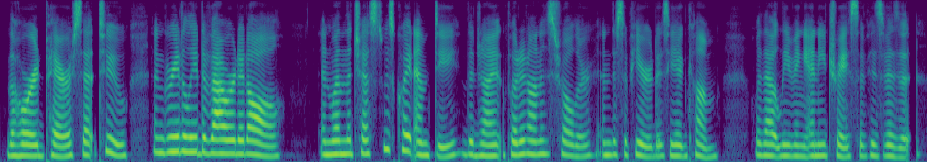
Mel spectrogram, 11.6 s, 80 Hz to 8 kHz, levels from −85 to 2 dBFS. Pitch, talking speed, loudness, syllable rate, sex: 215 Hz, 190 wpm, -18 LUFS, 5.3 syllables/s, female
